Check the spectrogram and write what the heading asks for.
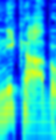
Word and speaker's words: niqab: The niqab or whatever. – Oh, God, the hijab is good. You had hijab down. You wanted to upgrade. – How do you say it? – Niqab.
